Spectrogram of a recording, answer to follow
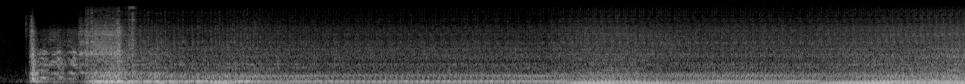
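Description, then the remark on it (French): An old Volvo estate car's engine cranks as the key is turned in the ignition and catches, then settles into a steady, rumbling idle, its low throb holding loud and even with a slight shift partway through. No voices. “André a une vieille Volvo Break, celle qu'on voit dans tous les films d'auteurs français.”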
